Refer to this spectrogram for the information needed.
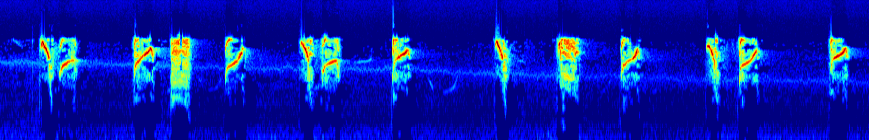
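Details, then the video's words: A drongo calls its flock with a long run of clipped, rising whistled notes broken by an occasional harsh buzzy rasp, about a dozen calls delivered steadily over ten seconds. "Tiếng Chèo Bẻo kêu gọi bầy"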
